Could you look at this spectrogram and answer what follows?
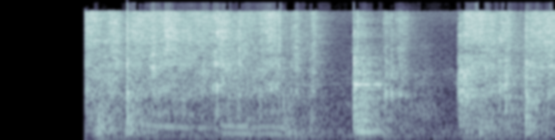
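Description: A spoon scrapes and clinks against a metal pot while coriander powder is stirred into a colocasia leaf curry, in short bursts separated by brief pauses.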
